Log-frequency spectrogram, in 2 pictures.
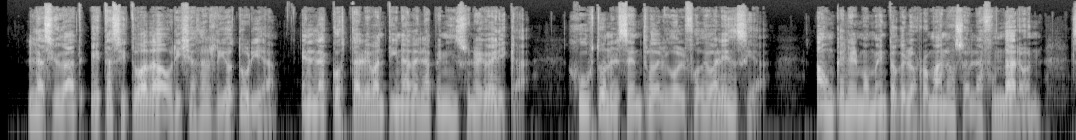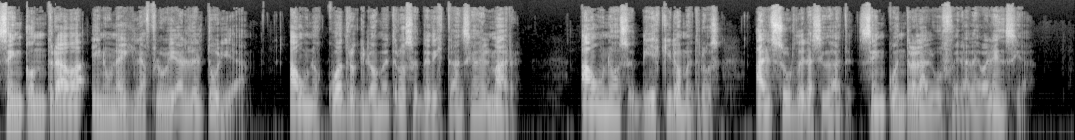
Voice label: argentina argentinian voiceover

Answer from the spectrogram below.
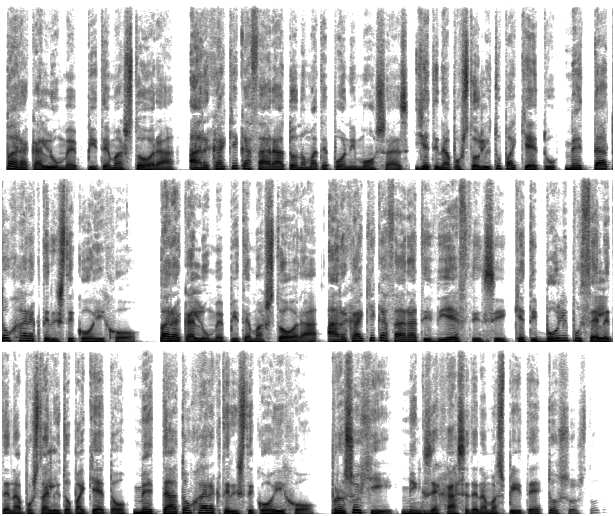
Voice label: locutora griega greek female voiceover

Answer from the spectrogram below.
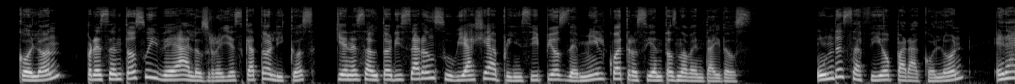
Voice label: locutora mexicana mexican voiceover; Spanish cartoon dubbing voice over agency

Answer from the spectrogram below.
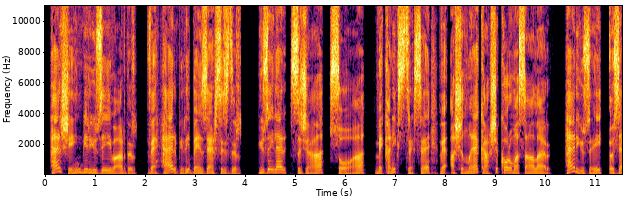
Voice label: Turkish voiceover, locutor turco

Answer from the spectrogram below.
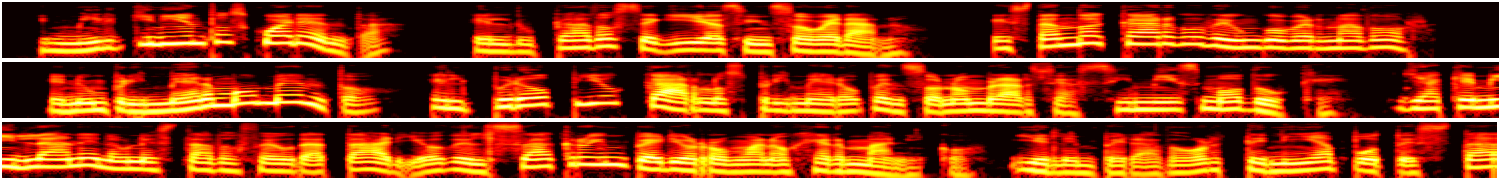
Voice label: locutora mexicana mexican voiceover

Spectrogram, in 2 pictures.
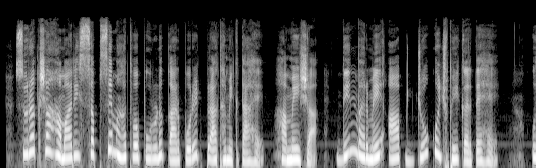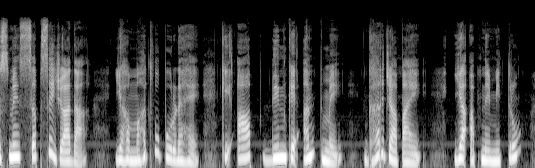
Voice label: hindi indian voiceover locutora hindi india; locutora hindú

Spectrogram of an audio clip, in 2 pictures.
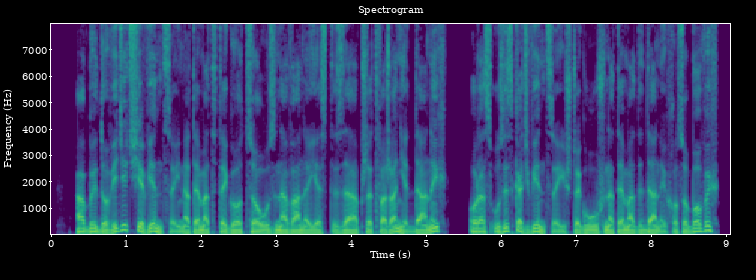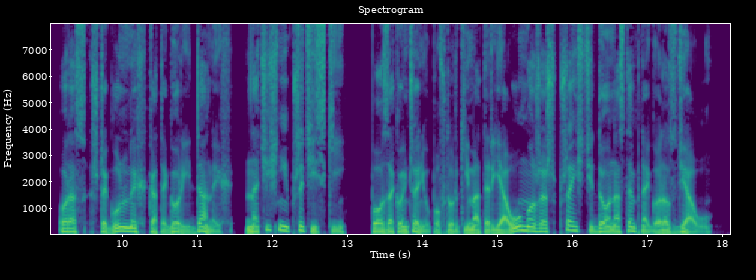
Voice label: locutor polaco polish voiceover; locutor de Polonia

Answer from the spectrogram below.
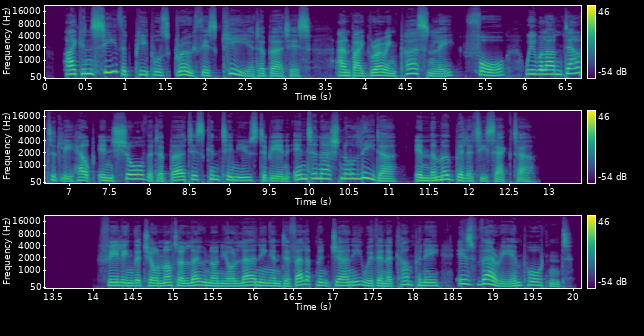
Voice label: locutora inglesa english voiceover; inglaterra

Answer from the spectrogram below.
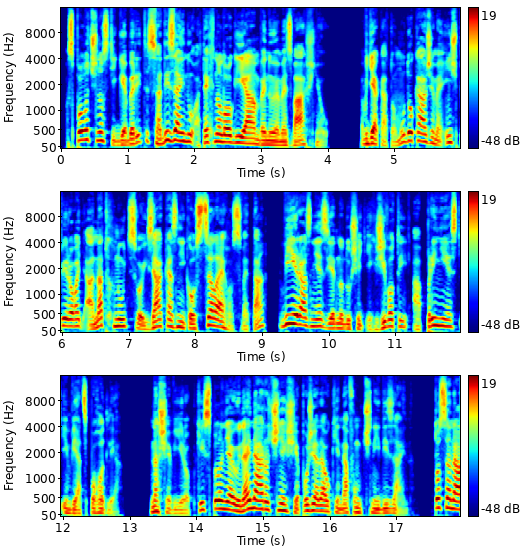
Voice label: locutor eslovaco eslovakian voiceover

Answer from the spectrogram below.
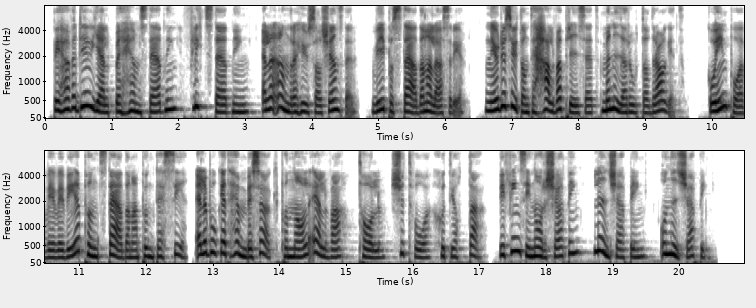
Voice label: swedish female voiceover locutora sueca

